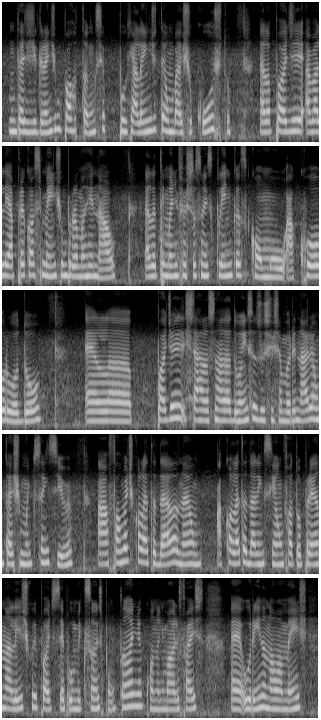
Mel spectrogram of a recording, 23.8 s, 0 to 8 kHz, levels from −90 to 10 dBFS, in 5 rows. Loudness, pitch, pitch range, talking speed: -17 LUFS, 220 Hz, 205-235 Hz, 180 wpm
